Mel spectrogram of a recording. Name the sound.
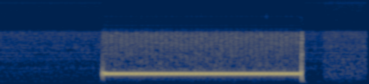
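phone call ringback tone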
